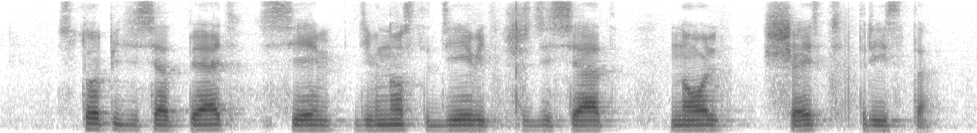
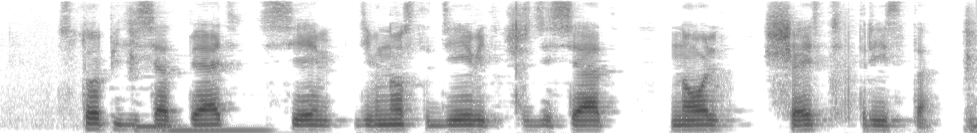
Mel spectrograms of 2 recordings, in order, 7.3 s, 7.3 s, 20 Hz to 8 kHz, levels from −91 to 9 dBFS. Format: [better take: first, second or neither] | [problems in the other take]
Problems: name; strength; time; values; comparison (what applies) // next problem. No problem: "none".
first | noise reduction (classical method Wiener filter)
